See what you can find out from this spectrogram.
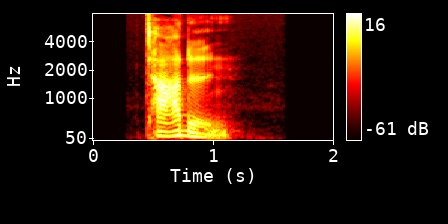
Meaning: to blame, to censure, to rebuke, to reprimand, to express one's disapproval of
- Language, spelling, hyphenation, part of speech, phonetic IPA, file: German, tadeln, ta‧deln, verb, [ˈtaːdl̩n], De-tadeln.ogg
